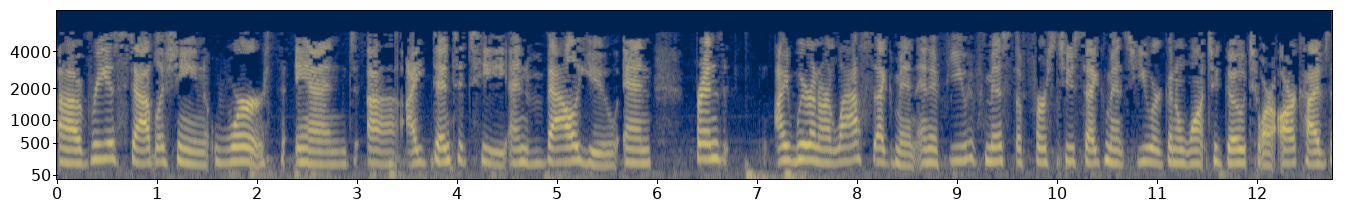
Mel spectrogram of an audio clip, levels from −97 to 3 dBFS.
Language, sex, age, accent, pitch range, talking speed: English, female, 40-59, American, 195-225 Hz, 165 wpm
